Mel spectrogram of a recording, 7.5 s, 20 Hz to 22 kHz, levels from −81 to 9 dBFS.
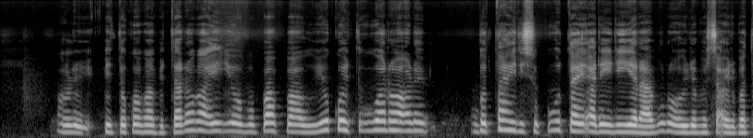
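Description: No technical faults can be heard anywhere in the speech, so there are none to describe in time order.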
